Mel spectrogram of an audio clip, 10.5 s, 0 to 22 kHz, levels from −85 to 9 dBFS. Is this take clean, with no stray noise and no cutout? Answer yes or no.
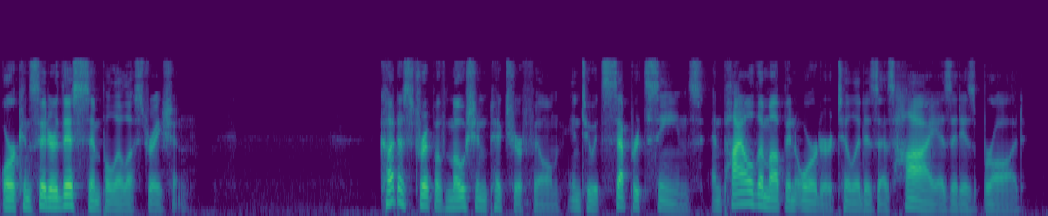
yes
